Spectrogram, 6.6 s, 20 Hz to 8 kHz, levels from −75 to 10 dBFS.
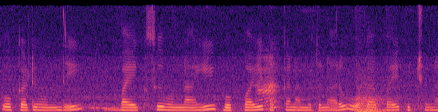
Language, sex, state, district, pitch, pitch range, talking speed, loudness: Telugu, female, Andhra Pradesh, Sri Satya Sai, 195 Hz, 190-205 Hz, 90 wpm, -15 LUFS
